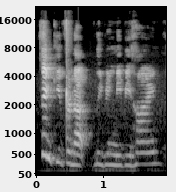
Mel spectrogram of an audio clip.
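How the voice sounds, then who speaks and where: A woman's voice: sits high, normal speed, bright, forceful tone, slight background noise. A woman performing dialogue from an interactive story game in a playful dramatic reading.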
